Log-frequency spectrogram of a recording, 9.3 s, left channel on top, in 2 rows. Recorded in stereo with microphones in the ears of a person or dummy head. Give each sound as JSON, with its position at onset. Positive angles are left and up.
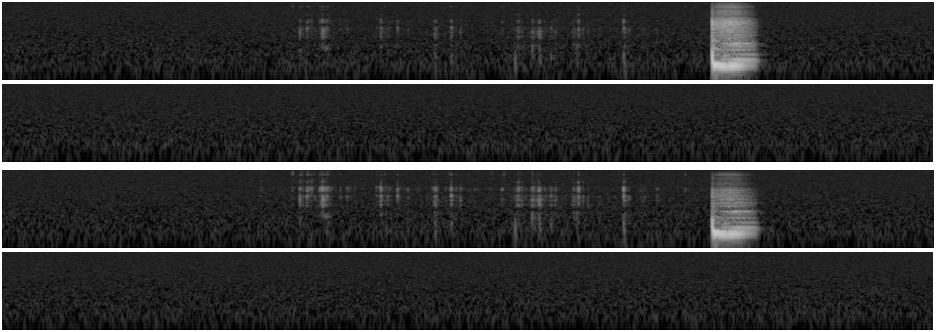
{"t": 1.3, "sound": "keys jangling", "side_deg": -35}
{"t": 3.5, "sound": "a snare drum", "side_deg": 45}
